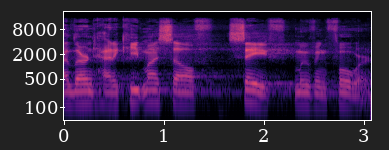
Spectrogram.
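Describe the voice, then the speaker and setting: Bright and sharp in tone, a man speaks with fairly even intonation and an American accent. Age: young. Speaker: welder. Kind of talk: prepared speech.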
